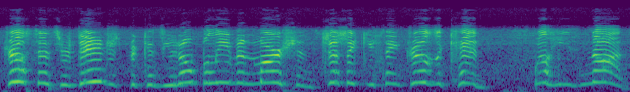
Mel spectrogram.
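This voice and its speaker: A man playing an excitable, stubborn little girl with a squeaky childlike voice, in 1950s radio drama style. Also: a little fast. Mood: insistent. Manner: eager, impatient, breathless child's chatter. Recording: dull lo-fi radio recording, faint hiss.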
